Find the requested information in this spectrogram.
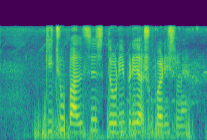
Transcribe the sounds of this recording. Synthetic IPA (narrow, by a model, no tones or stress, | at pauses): kit͡ʃʰupalsesd̪oɽipɾijaʃupəɽismẽ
